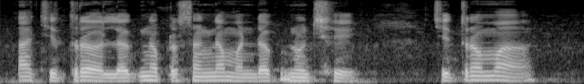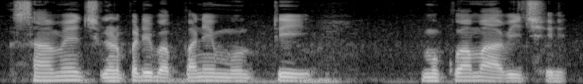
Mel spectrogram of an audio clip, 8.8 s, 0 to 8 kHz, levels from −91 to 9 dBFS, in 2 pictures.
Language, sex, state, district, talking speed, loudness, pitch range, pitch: Gujarati, male, Gujarat, Valsad, 105 wpm, -16 LUFS, 120-140 Hz, 130 Hz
